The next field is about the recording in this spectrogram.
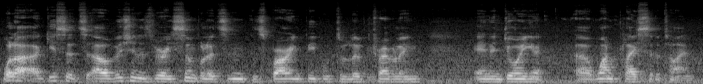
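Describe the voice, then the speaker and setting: A man in his forties from Chile, a guest answering interview questions in an office, hesitant and measured with many restarts. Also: medium pitch, fairly even intonation, gravelly, background noise. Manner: measured, with frequent hesitations and repeated words. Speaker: immigration adviser guest. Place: small office room, seated at a table.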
